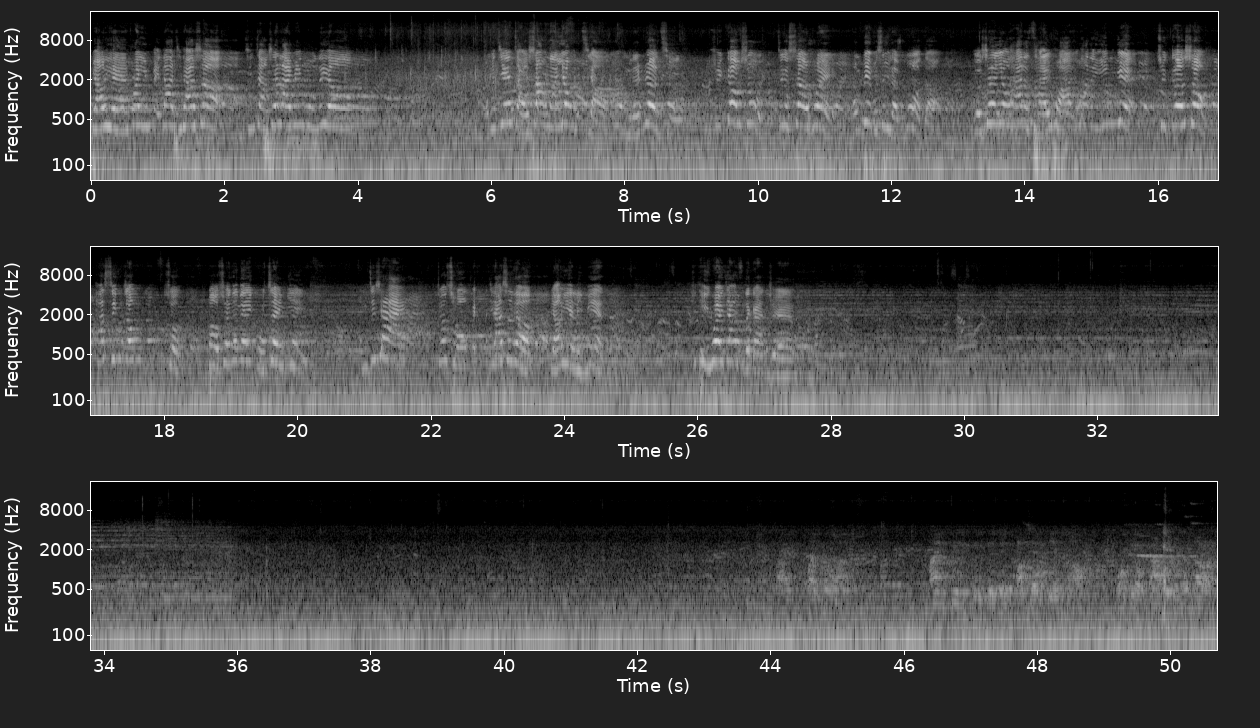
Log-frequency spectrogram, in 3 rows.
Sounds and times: speech 5.9 - 20.2
speech 42.6 - 50.7

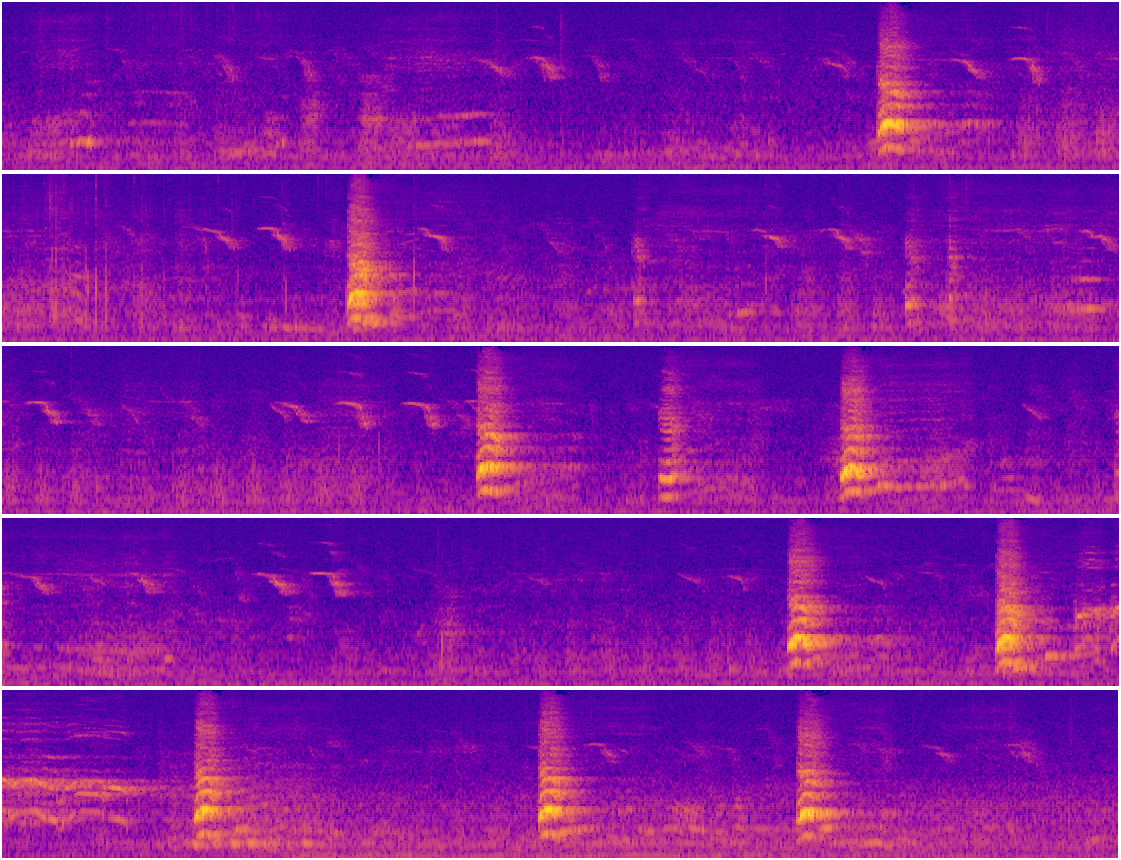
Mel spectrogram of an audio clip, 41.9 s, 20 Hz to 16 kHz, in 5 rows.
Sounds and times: hen with her kids in the grass 0.0 - 41.8

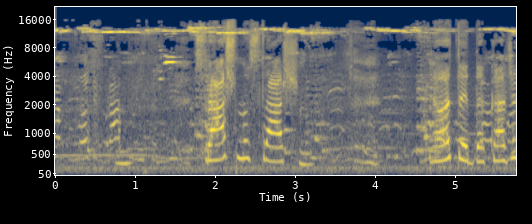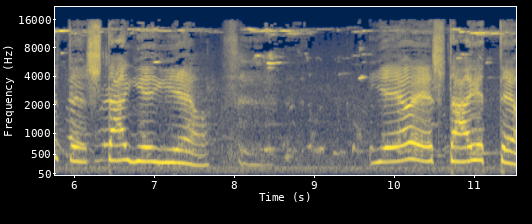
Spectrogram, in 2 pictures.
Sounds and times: Children's poem 4.6 - 7.8

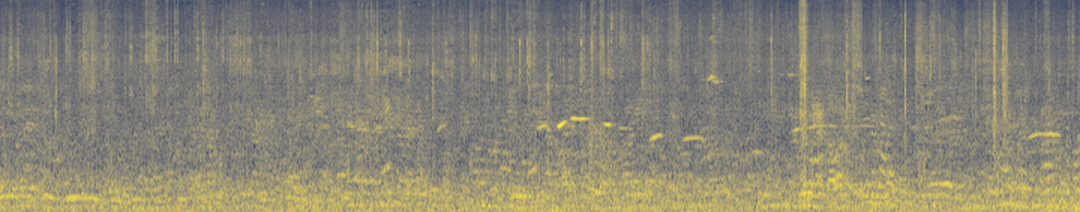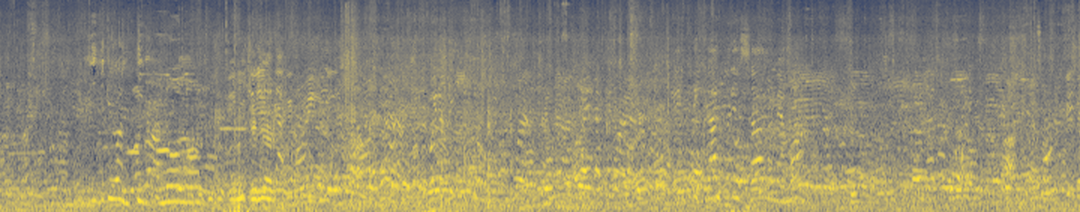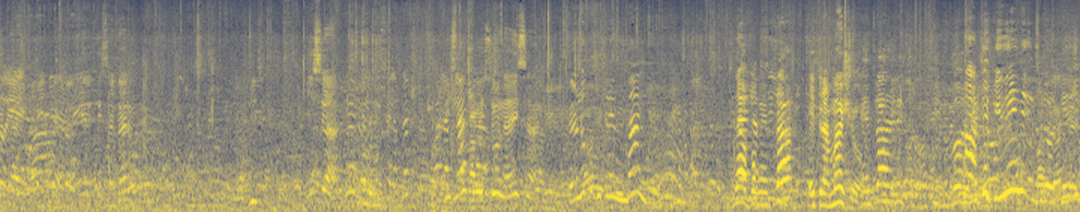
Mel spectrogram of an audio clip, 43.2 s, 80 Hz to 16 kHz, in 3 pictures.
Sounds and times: market is getting crowded and busy 0.0 - 43.2

